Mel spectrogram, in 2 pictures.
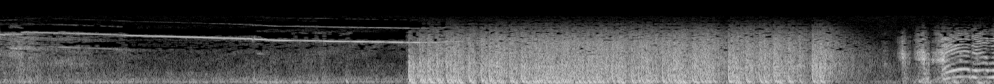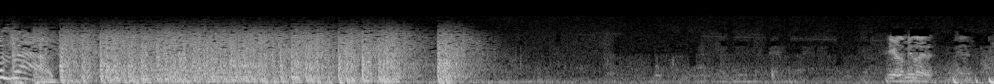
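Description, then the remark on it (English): Fireworks set off by a quick-burning fuse, one lighting another, go off: a shrill whistle slides downward, then a long, loud barrage of rapid crackling bursts and pops rattles on for about ten seconds before fading to scattered crackles. “One of them lit the other one. Oh, cool. I love this. God damn, it's great. It's too quick. The fuse is too quick.”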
